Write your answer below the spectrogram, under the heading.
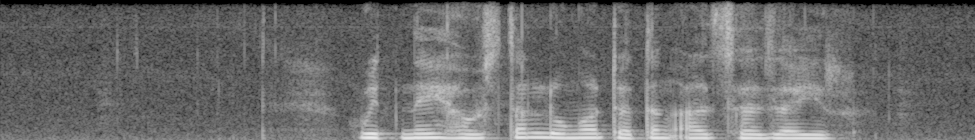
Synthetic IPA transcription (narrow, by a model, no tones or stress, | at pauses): wit̪̚neɦast̪anluŋɔɖ̥ä̤t̪əŋa̰lz̥azaɪr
